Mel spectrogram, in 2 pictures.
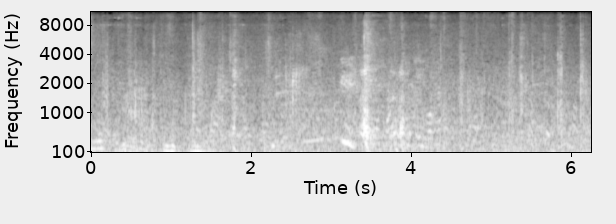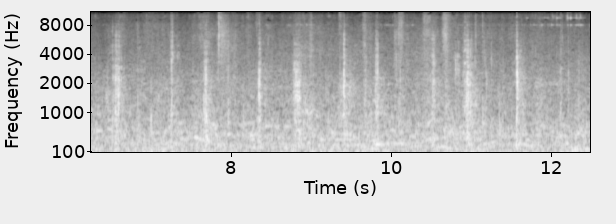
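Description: Footsteps tap lightly on a stone pavement.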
